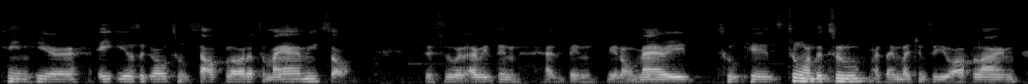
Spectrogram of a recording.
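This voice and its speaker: A man's voice: mid-range voice, little pitch movement, normal speed. Chatty male interview host, muffled sound. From New Jersey. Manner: chatty, laughs often, many fillers. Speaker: podcast host. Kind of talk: casual interview.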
